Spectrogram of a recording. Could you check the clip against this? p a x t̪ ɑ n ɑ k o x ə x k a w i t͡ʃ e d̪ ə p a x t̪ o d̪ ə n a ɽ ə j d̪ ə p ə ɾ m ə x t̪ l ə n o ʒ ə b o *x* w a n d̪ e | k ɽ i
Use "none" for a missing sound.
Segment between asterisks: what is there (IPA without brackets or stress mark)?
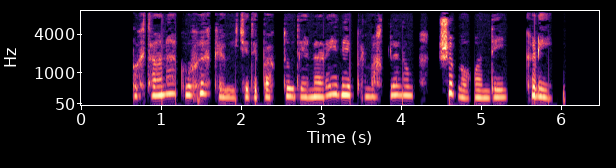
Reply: ɣ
